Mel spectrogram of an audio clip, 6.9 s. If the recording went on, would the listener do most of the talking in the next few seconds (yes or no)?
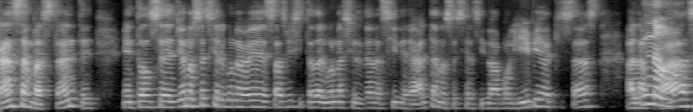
yes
